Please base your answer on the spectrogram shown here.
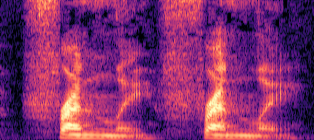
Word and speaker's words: friendly: Do you notice he pronounced friendly without the D? And that's what I'm doing as well. Friendly. So we're doing that because sometimes we drop T or D between 2 consonants.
